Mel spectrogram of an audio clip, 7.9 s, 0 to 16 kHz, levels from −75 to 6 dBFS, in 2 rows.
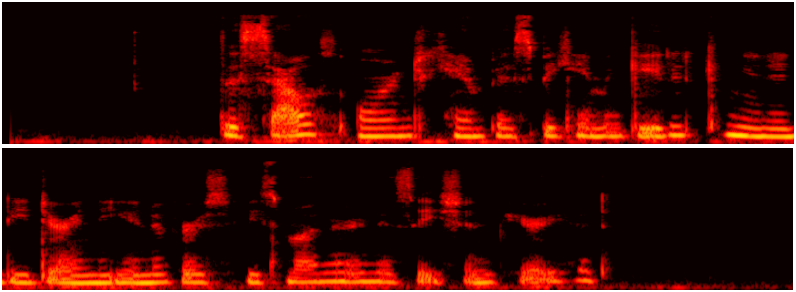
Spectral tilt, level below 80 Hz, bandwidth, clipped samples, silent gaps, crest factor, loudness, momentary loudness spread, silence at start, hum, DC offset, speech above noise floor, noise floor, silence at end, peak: -5 dB/octave; -54 dBFS; 11.5 kHz; under 0.1%; none; 18 dB; -29 LUFS; 9 LU; 0.1 s; none; under 0.1%; 34 dB; -63 dBFS; 0.55 s; -12 dBFS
